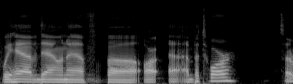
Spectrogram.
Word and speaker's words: Abattoir: TRT warehouse, which we have down at our Abattoir. Is that right? Did I pronounce that correctly, Ruby?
